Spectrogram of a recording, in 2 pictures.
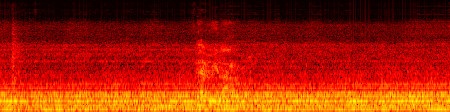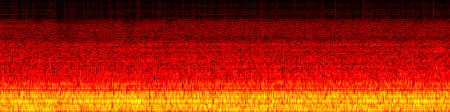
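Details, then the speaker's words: Noisy ball valve in the cistern, heard while the cistern refills: a loud, constant rumble with a steady droning hum, due for replacement. "I should be picking it up on camera, but that is a loud ball"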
